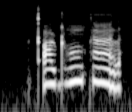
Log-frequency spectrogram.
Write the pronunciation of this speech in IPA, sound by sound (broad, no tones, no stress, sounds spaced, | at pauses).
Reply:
kʼ ɑ u̯ ɖʱ õ k ã l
